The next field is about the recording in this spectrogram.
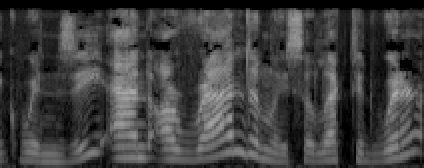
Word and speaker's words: Quincy: And Quincy, with a Z, is the proper pronunciation.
